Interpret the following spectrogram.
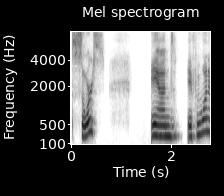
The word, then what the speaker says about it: src: We've got bin, we've got lib, we've got src, which is pronounced source.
